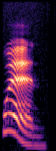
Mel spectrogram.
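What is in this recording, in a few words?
"when", female; voice; Web Clip Empire 150,000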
